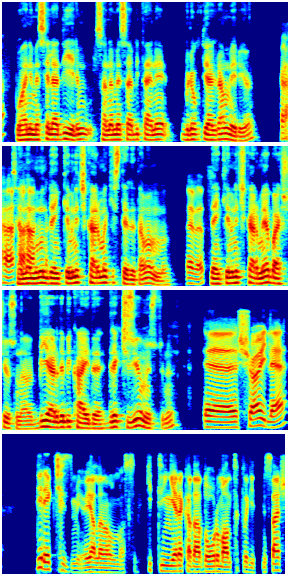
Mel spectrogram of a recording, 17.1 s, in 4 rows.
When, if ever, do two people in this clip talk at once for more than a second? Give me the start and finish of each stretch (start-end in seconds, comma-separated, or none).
none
